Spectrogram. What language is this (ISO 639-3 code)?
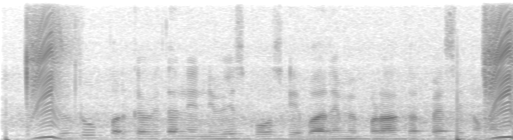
hin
